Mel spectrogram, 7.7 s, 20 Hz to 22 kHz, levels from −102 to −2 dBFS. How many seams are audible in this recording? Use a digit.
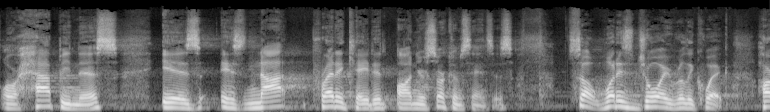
1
